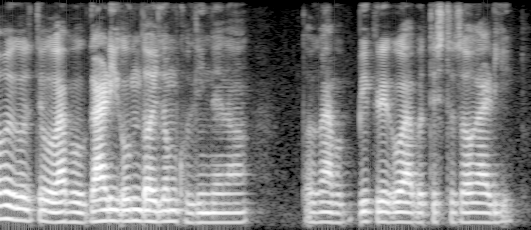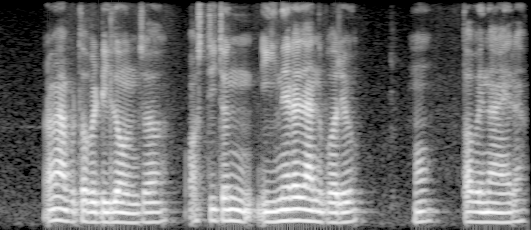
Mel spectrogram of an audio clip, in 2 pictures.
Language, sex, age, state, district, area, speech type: Nepali, male, 18-30, West Bengal, Darjeeling, rural, spontaneous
